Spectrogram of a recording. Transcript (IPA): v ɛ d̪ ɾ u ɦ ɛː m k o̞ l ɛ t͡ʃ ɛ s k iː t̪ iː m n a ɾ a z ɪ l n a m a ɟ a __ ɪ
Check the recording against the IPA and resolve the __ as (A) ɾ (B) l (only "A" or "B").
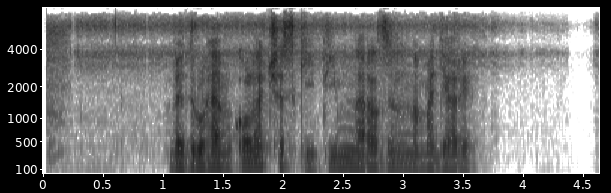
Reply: A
